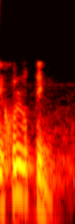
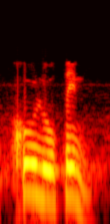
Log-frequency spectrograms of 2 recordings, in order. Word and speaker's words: Khuluqin: Be careful not to say khulqin. This lam which has a dhamma must be made clear. Khuluqin.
